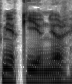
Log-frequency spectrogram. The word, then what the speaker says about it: MJUC Junior: Så att jag var väldigt glad när du kom med Mjuk Junior, heter den så? – Ja, precis. Mjuk Junior. Jag tror det är så det uttalas.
